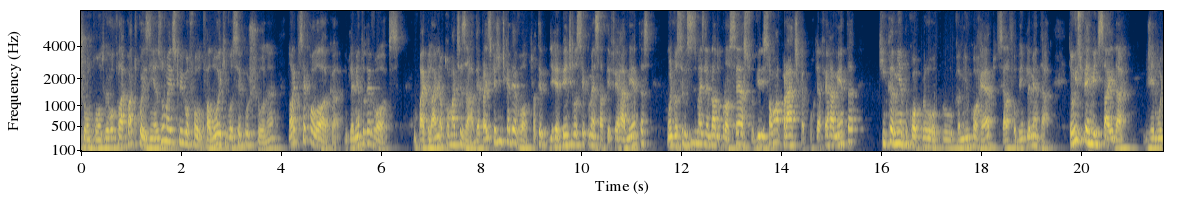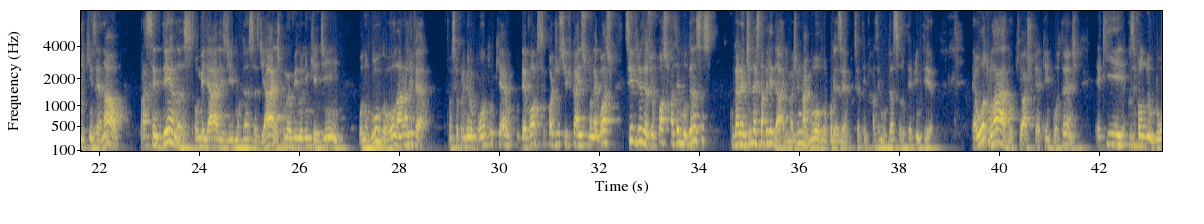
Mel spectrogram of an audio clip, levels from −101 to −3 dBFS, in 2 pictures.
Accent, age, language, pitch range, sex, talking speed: Brazilian, 50-69, Portuguese, 130-185 Hz, male, 215 wpm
